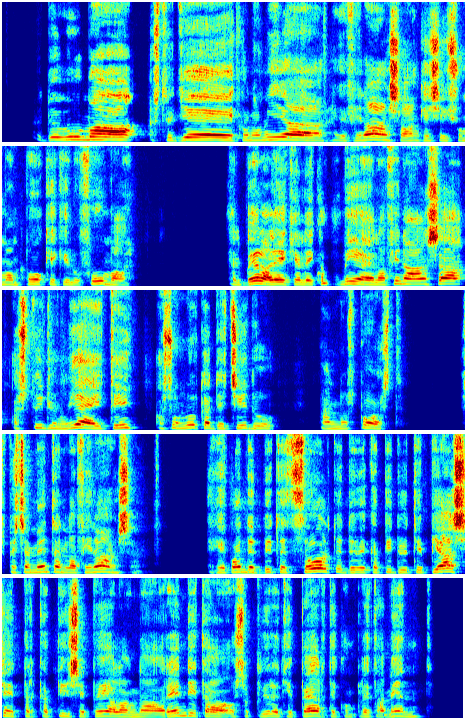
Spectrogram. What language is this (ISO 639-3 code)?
pms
